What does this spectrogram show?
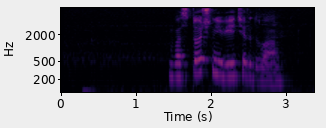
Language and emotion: Russian, neutral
